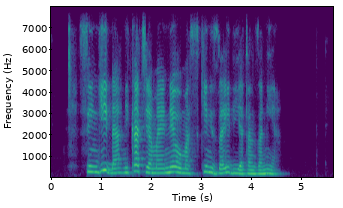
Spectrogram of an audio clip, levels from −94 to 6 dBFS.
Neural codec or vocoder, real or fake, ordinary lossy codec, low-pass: none; real; Opus, 32 kbps; 7.2 kHz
